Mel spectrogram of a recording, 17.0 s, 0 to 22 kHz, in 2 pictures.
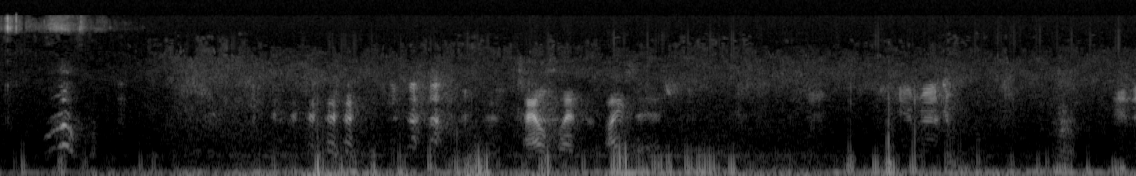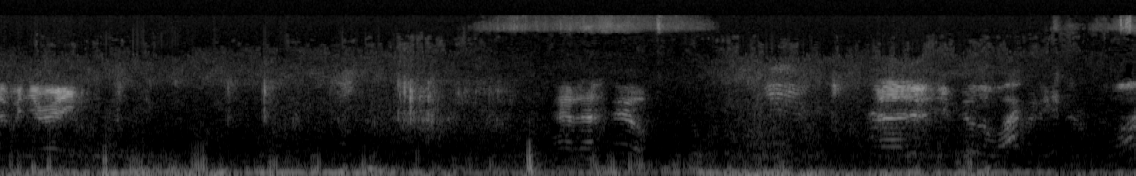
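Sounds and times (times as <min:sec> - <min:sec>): steady low rumble: 0:00.0 - 0:17.0.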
